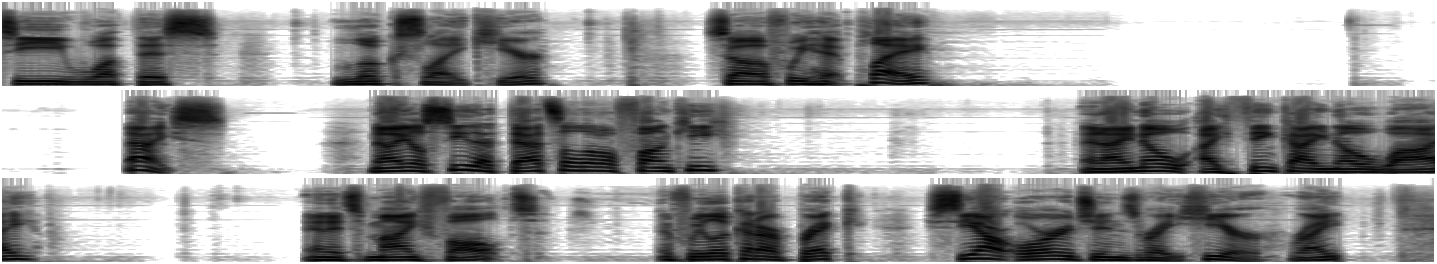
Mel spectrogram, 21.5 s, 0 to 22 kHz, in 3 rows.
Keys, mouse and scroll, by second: 1.4 click, 2.9-3.9 drag, 3.6 right click, 4.1-5.2 drag, 15.5-16.5 drag, 17.5-18.0 scroll.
